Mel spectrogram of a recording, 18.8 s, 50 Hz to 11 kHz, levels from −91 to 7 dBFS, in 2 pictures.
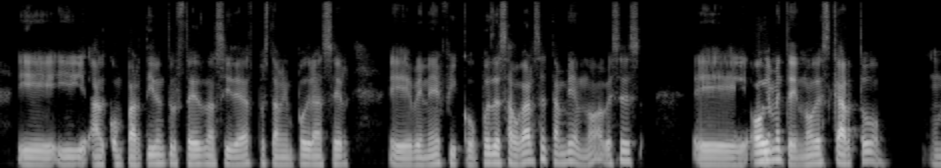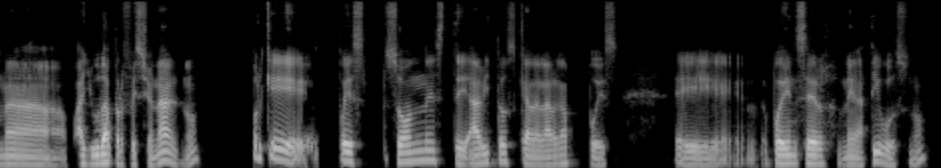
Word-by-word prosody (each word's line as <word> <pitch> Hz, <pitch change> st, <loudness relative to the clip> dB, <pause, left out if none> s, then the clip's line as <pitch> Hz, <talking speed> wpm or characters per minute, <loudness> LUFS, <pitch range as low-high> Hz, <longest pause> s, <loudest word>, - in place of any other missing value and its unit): y 100 Hz, 0 st, -1 dB
y -, -, -4 dB
al 100 Hz, 0 st, +1 dB
compartir 110 Hz, +2 st, +1 dB
entre 115 Hz, +1 st, -2 dB
ustedes 110 Hz, -1 st, +2 dB
las 110 Hz, -1 st, -3 dB
ideas, 110 Hz, +2 st, +1 dB
pues, 115 Hz, -, -10 dB
también 100 Hz, -2 st, -2 dB
podría 105 Hz, 0 st, +2 dB
ser, 110 Hz, +1 st, -2 dB, 0.4 s
eh, 95 Hz, 0 st, +1 dB
benéfico, 105 Hz, +1 st, -2 dB
pues, 125 Hz, +4 st, +1 dB
desahogarse 130 Hz, +5 st, +3 dB
también, 130 Hz, -3 st, -2 dB
¿no?, 110 Hz, +4 st, -4 dB
a -, -, -2 dB
veces, 145 Hz, -1 st, -2 dB, 0.5 s
eh, 100 Hz, -1 st, +1 dB
obviamente 145 Hz, -4 st, +8 dB
no 105 Hz, +3 st, 0 dB
descarto 125 Hz, +3 st, +3 dB, 0.4 s
una 105 Hz, -2 st, -2 dB
ayuda 115 Hz, +4 st, +4 dB
profesional, 115 Hz, +6 st, -1 dB
¿no?, 155 Hz, -, -9 dB, 0.5 s
porque, 175 Hz, -5 st, 0 dB, 0.3 s
pues, 140 Hz, -1 st, 0 dB, 0.2 s
son, 145 Hz, -2 st, -1 dB
este, 145 Hz, -7 st, -4 dB
hábitos 130 Hz, +3 st, -1 dB
que -, -, -1 dB
a -, -, +3 dB
la 100 Hz, -1 st, -2 dB
larga, 105 Hz, +4 st, -3 dB
pues, -, -, -7 dB, 0.5 s
eh, 95 Hz, -1 st, -5 dB, 0.4 s
pueden 110 Hz, -1 st, +3 dB
ser 110 Hz, -1 st, +2 dB
negativos, 100 Hz, +2 st, -5 dB
¿no? 145 Hz, +8 st, -11 dB
110 Hz, 135 wpm, -24 LUFS, 100-130 Hz, 0.5 s, obviamente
